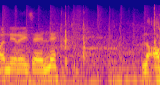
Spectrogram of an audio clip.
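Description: A man talking over background music; his speech breaks off for about a second in the middle, leaving the music.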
